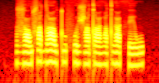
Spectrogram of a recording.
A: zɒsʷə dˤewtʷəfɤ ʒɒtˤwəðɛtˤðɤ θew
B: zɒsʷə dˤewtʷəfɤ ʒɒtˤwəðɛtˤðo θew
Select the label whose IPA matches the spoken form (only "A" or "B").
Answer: A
